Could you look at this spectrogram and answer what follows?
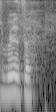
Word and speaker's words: RZA: It's RZA. Wu-Tang Clan ain't nothing to fuck with. Yeah. So RZA, he done said some stuff, man. That don't make no damn. Like, RZA, he had an interview and he told a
